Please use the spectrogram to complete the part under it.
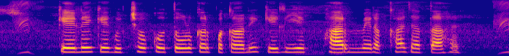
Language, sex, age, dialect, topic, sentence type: Hindi, female, 25-30, Kanauji Braj Bhasha, agriculture, statement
